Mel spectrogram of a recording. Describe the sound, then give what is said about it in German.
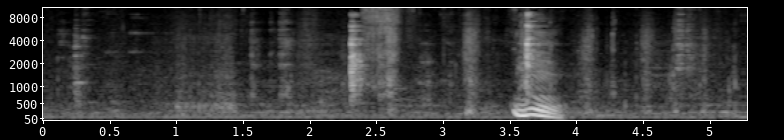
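Spoon-and-bowl sounds while tasting broccoli cream soup: two sharp, bright clinks of metal on crockery stand out against a quiet, steady low hum, with faint rustling in between. “So, ich probiere jetzt als allererstes mal mein Brokkoli-Cremesüppchen.”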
